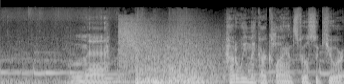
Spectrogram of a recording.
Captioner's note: thunder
